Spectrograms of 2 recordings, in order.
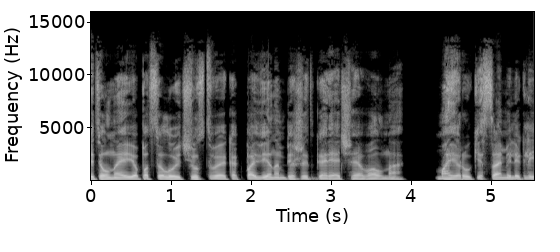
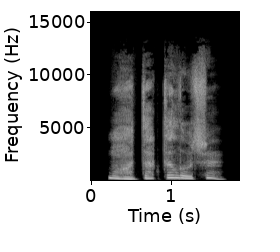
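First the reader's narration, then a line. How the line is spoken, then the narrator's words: Purring woman. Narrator (Russian): промурлыкала она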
